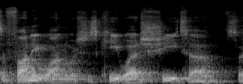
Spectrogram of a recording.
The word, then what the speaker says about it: Keyword Sheeter: is Keyword Sheeter, so it's spelled SHEET, like a sheet. Yeah. Obviously, it actually used to be called Keyword, swear word, but they changed it to Keyword Sheeter, like a sheet on a bed.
